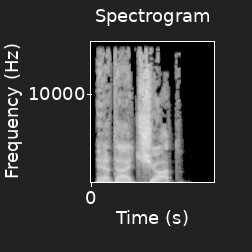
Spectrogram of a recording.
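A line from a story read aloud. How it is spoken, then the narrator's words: Booming strong low voice. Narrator (Russian): Прогремел он под стать Бену Френкелю, но без грозовых раскатов в сильном низком голосе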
